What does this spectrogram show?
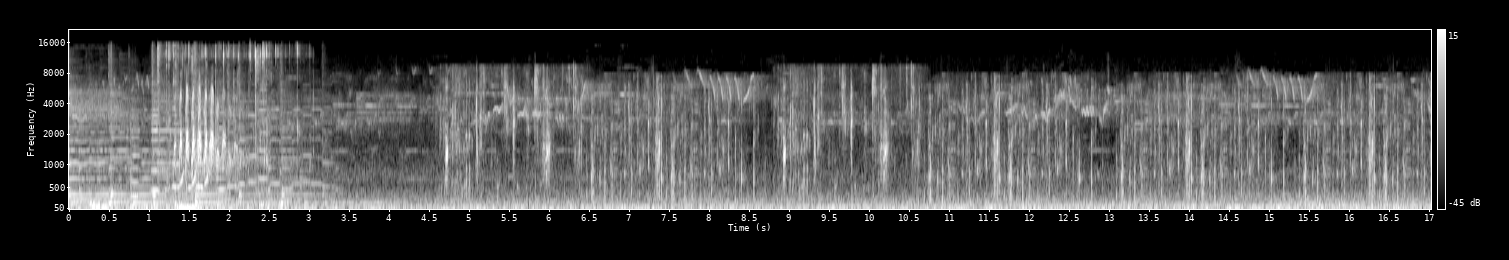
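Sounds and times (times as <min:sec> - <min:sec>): short high chirps: 0:01.0 - 0:03.6.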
